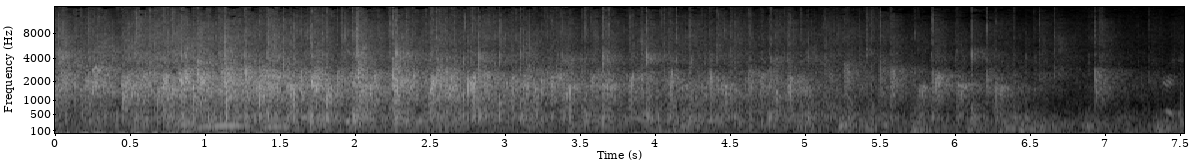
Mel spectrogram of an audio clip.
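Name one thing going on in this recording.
A crowd applauds loudly in a large hall, then the applause fades away.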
